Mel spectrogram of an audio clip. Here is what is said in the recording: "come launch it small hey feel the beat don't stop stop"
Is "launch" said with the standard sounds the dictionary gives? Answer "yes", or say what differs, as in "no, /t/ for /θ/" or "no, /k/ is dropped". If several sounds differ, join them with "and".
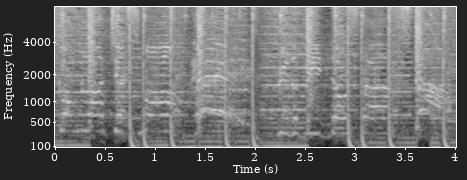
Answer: no, /n/ is dropped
